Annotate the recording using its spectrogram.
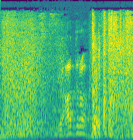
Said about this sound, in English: An explosion shatters the room, and everything goes dark.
